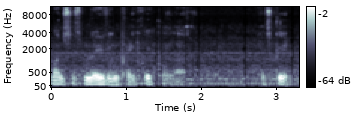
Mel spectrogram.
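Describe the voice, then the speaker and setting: A man at a very deep, low pitch, with an Australian accent, ordinary pitch variation and a moderate pace. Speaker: livestreamer. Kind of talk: casual livestream chat. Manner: low, mumbling at times; up and down in volume. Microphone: sometimes too quiet.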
